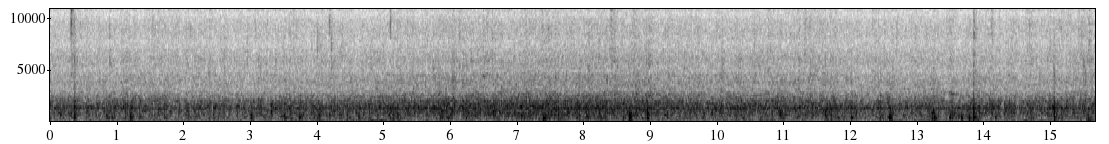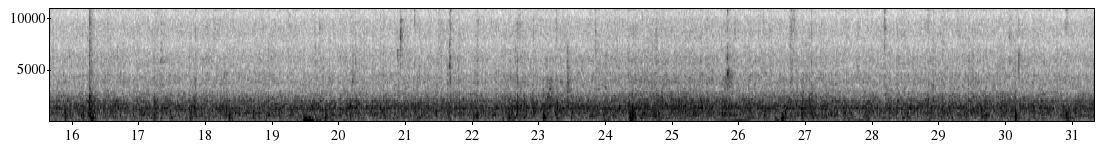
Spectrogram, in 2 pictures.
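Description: Rain falling: a steady, even hiss with scattered drops ticking.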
